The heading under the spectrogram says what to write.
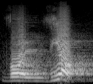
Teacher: Es una palabra bisílaba, cumple con la regla, termina en vocal, por lo tanto su sonido fuerte fue en la posición última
